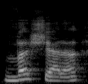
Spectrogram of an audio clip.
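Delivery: French-style "vachetta", ch as in vache; French pronunciation. Shown as a demonstration. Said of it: "I am gonna start saying".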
